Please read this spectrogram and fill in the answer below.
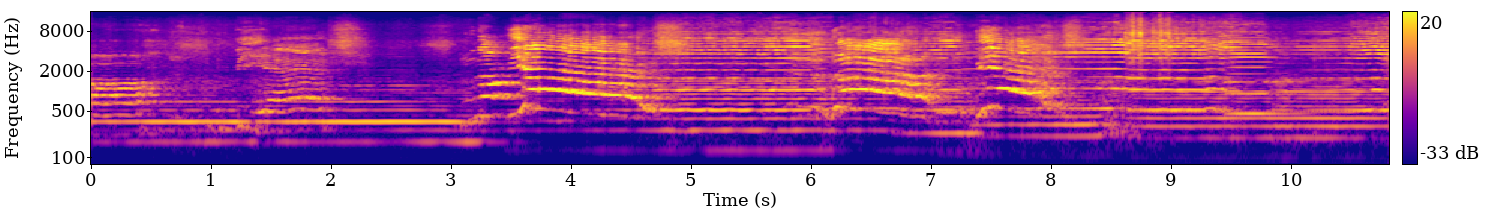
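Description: Violin and cello playing long held notes that shift pitch in steps, with a woman's voice moaning and wailing in long gliding cries from about three seconds in.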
